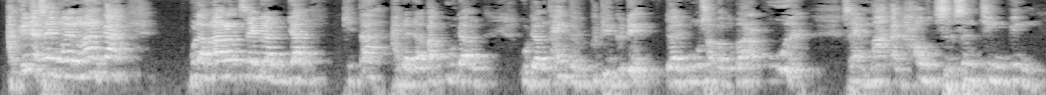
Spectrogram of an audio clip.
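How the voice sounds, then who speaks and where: A pastor preaching a sermon, swinging between loud shouts and hushed tones, recorded in a church hall. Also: male voice, high voice, normal speed. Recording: echoey church hall from far off, faint noise.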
